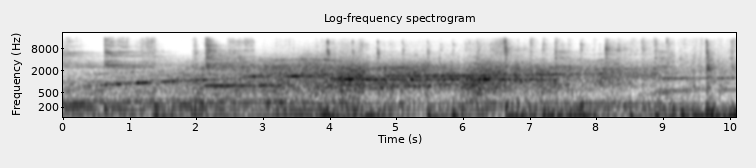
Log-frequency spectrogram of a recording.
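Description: Background music, with the Nio EP9 electric supercar's motors whining as it drives by on track. The whine rises in pitch over the first few seconds as the car speeds up, over a rumble of tyre and wind noise.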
